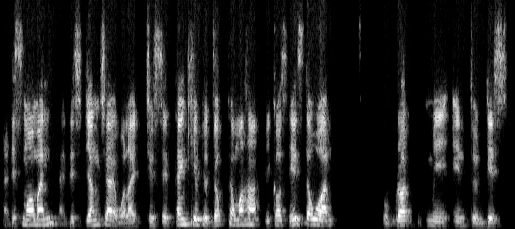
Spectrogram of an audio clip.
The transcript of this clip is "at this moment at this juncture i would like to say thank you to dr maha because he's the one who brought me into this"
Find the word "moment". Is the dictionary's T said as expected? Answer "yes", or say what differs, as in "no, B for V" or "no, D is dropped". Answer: no, T is dropped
